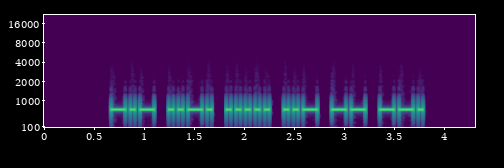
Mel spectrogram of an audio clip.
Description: Morse code, heard as a keyed tone, about 25 wpm, 700 Hz. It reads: KF5UMG
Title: USA Call Signs - 6 Characters - 3x Character Spacing - 25wpm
